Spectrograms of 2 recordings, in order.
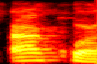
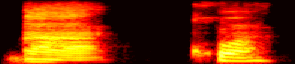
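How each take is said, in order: First: The pitch goes high then lower. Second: The pitch goes low then high. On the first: It means clothes. "with the tone markings of the way you would say water" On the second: It means egg. "the tone marks are going to be down and up"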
